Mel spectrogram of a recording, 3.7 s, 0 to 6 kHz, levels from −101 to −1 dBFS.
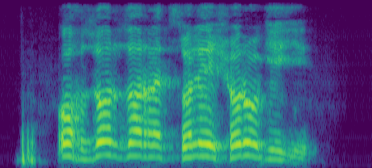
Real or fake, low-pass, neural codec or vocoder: fake; 5.4 kHz; codec, 16 kHz, 8 kbps, FreqCodec, smaller model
